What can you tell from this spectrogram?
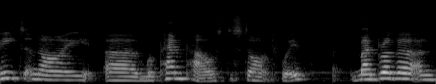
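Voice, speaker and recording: Someone with an English accent speaks at a fairly slow pace in a dark, mellow tone. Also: woman. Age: 50s. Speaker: blind interviewee. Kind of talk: interview.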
